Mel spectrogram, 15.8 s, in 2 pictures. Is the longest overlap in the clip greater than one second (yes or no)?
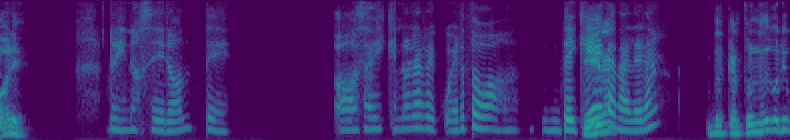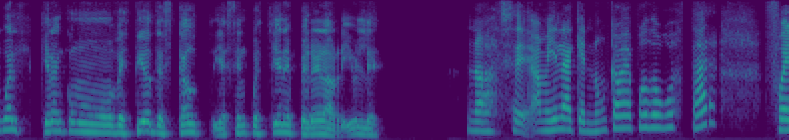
no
